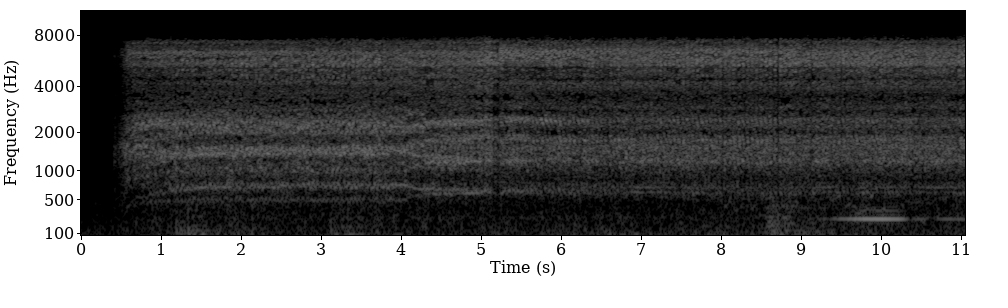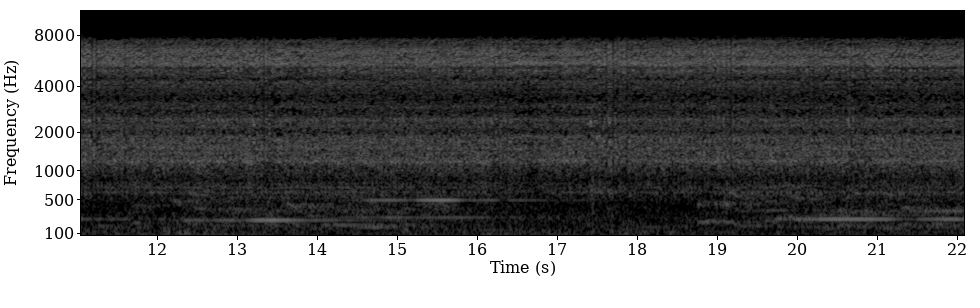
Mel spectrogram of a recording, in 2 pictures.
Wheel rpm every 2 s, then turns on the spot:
60, 160, 160, 160, 160, 160, 160, 160, 160, 160, 160.
none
